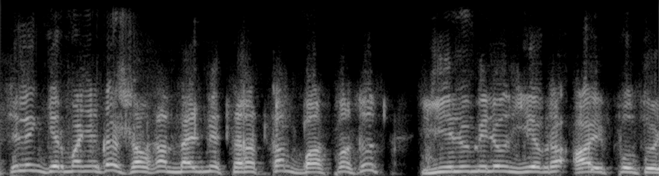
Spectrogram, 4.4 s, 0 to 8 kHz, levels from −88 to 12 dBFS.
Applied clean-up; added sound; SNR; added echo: neural mask model Resemble Enhance denoiser.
